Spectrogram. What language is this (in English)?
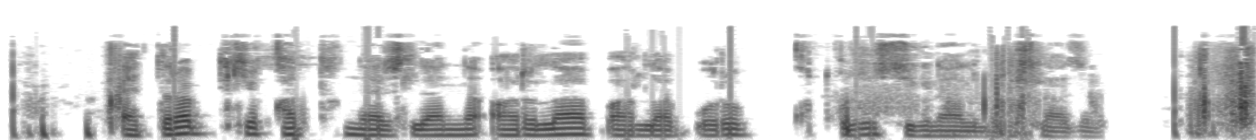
Uyghur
